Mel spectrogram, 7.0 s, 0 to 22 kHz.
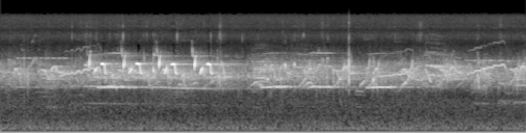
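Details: Female bald eagle at a webcam-monitored nest in Hanover, Pennsylvania, calling to her mate at dawn, 6:28 a.m. on 6 April 2019, while brooding a hatchling and egg. High, thin chirping notes come in a rapid burst of about eight, over steady background hiss.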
